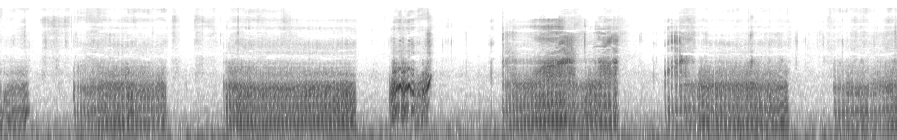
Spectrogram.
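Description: Puppy growling over an apple it is chewing: about six low growls of roughly a second each with short pauses between, and a short higher-pitched cry about four seconds in.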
